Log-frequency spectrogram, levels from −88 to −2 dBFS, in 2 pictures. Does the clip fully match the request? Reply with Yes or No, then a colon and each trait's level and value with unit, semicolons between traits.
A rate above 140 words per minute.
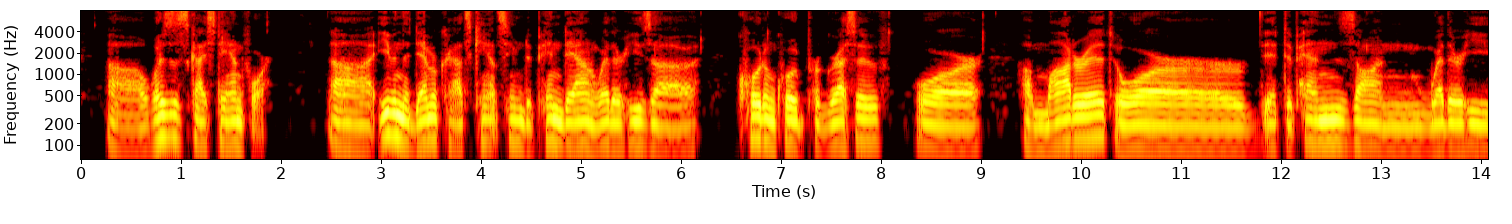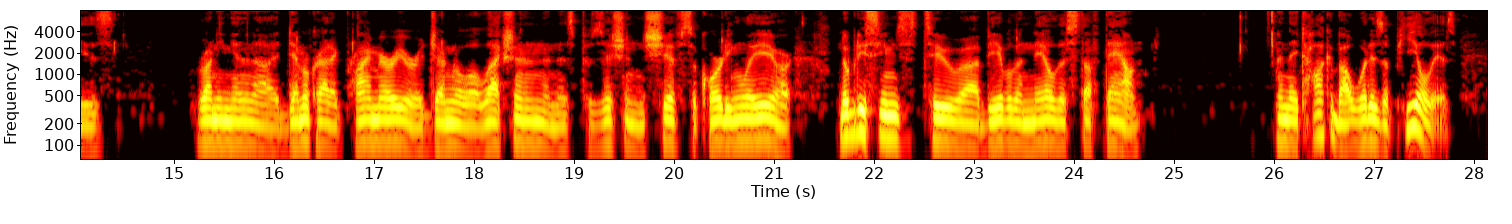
No: slow, 135 wpm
